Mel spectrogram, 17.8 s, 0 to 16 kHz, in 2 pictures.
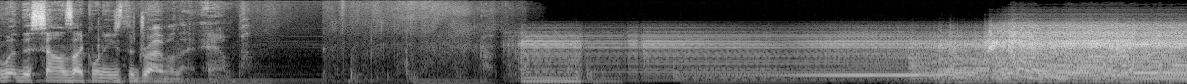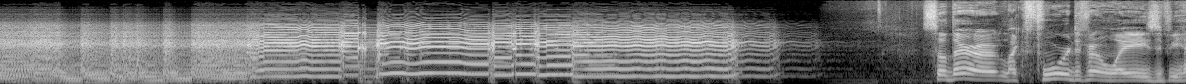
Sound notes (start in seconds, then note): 3.7 humming; 7.7 guitar music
